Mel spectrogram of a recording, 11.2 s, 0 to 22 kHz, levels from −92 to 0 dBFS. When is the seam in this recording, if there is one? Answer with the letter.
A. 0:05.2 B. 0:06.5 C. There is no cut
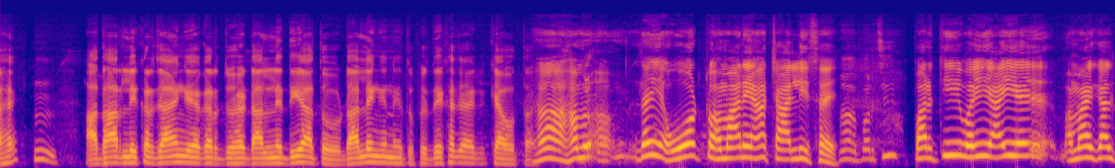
A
